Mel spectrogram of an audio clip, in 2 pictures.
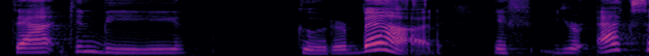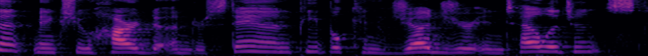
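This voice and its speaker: A middle-aged woman teaching a pronunciation class. She speaks in a clear, deliberate lecture style and models the example words slowly. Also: medium pitch, a little mellow. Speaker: pronunciation instructor.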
